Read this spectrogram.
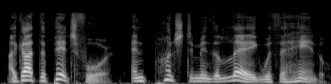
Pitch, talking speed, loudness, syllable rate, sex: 140 Hz, 235 wpm, -21 LUFS, 5.4 syllables/s, male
